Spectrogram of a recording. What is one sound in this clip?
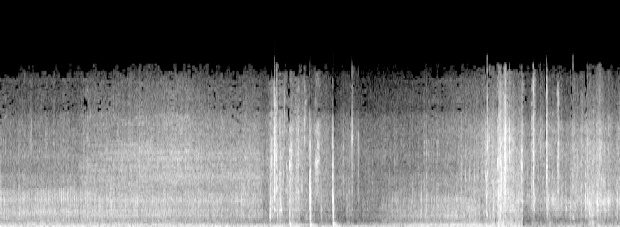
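Bike tyres rattle over wooden boards.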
